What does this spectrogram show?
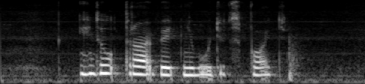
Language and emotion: Russian, sad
